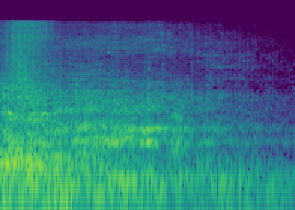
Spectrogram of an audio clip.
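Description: A loud, sudden roar-like burst that fades away steadily over about two and a half seconds.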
